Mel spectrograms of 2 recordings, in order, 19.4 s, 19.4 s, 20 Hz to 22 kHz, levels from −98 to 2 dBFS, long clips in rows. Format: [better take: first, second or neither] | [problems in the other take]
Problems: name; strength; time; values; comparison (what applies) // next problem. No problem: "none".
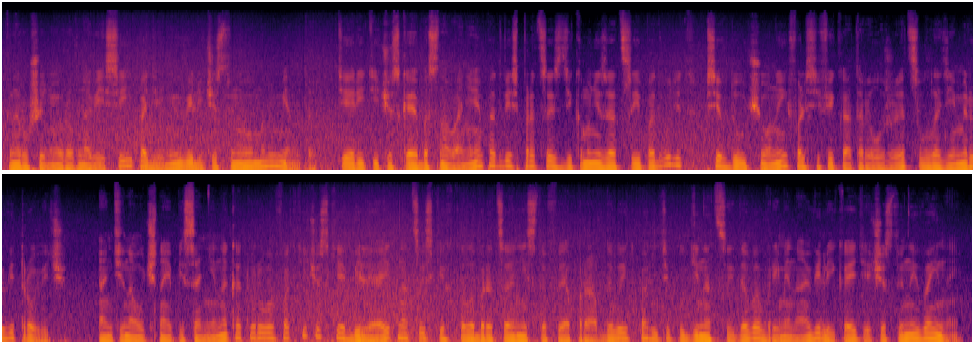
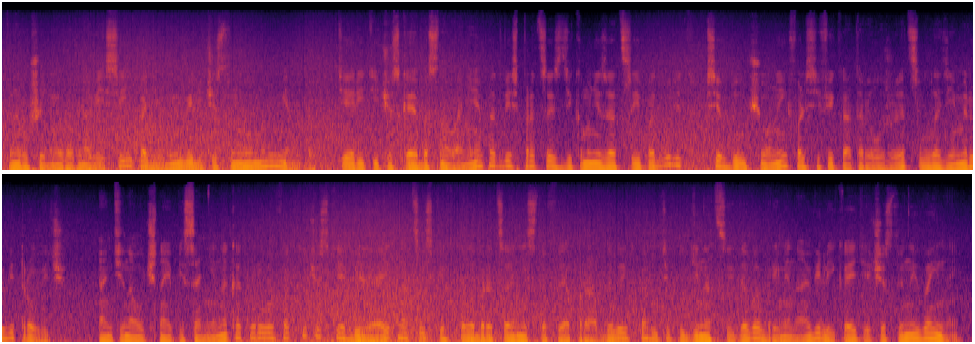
first | wind noise on the microphone; heavy; 5 dB below the speech; occasional gusts in the first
